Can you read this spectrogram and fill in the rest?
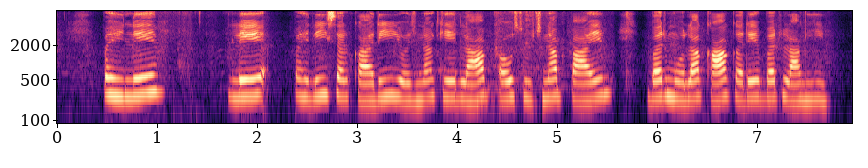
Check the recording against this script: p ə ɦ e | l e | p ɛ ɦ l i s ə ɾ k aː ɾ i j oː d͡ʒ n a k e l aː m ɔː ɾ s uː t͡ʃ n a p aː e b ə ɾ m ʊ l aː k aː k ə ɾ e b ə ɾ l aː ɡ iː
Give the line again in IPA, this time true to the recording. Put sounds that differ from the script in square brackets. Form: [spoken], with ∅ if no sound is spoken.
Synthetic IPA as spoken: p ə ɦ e | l e | p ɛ ɦ l i s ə ɾ k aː ɾ i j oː d͡ʒ n a k e l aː [b] ɔː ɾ s uː t͡ʃ n a p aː e b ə ɾ m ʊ l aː k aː k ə ɾ e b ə ɾ l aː ɡ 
